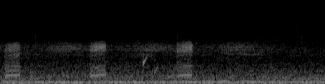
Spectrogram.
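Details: Goosander (Mergus merganser) call: three short, harsh, nasal croaks about a second apart, over a steady low rumble of wind or water.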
